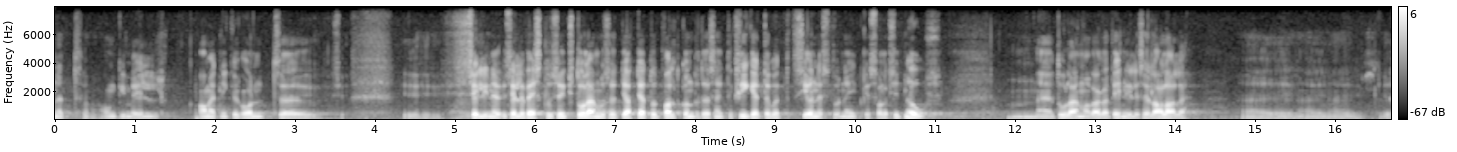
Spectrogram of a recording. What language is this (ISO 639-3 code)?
est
